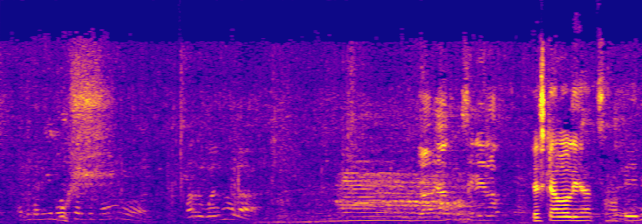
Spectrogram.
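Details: Belgian Blue cattle at a cattle contest at Bintang Tani Farm, Indonesia: after scattered voices, one long low moo rises in pitch and holds steady for about two seconds, followed by more talking.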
